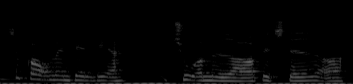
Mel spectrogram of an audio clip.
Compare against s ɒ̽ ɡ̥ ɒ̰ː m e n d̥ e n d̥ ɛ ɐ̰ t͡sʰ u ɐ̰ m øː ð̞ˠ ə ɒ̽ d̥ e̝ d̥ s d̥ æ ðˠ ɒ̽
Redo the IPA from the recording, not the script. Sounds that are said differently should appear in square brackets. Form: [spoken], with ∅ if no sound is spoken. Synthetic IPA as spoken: s ɒ̽ ɡ̥ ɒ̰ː m [æ] n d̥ e n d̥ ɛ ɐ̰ t͡sʰ u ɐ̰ m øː ð̞ˠ [ɐ] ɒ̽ [b̥] e̝ d̥ s d̥ [e] ðˠ ɒ̽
